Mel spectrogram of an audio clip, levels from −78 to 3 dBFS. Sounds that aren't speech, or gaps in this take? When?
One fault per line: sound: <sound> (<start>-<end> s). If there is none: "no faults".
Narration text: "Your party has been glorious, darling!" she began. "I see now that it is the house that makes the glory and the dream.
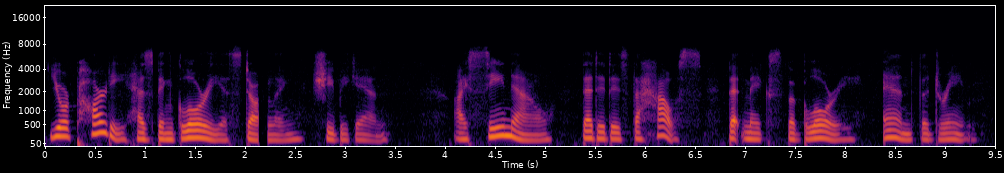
sound: dropout (2.1-2.2 s)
